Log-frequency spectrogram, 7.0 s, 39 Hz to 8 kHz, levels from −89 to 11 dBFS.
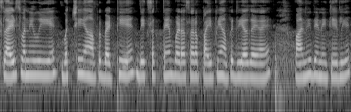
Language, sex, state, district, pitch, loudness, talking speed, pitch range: Hindi, male, Rajasthan, Jaipur, 215 Hz, -19 LUFS, 205 wpm, 205-225 Hz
